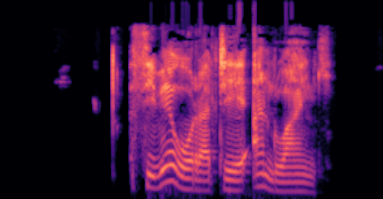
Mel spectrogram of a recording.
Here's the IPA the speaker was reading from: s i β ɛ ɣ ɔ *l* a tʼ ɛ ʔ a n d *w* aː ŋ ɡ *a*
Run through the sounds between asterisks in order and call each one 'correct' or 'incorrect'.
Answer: incorrect: ɾ, correct, incorrect: i

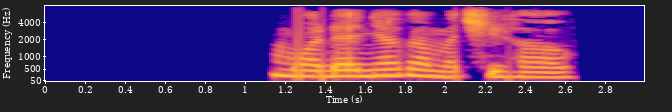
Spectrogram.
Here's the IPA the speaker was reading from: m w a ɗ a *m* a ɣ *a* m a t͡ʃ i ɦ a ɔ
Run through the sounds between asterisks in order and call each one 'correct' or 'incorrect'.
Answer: incorrect: ɲ, correct

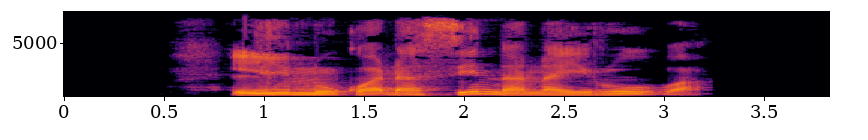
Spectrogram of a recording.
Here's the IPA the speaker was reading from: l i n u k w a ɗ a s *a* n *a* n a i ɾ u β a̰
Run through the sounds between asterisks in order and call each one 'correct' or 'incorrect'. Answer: incorrect: i, correct

